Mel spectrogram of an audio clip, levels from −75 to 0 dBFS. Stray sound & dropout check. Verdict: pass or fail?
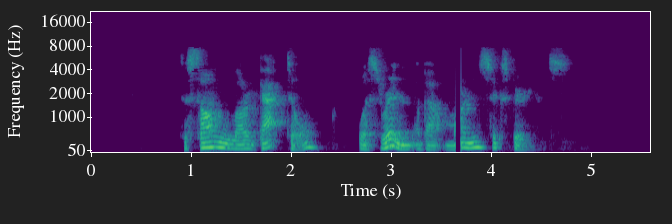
fail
